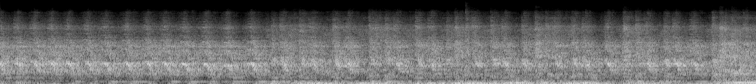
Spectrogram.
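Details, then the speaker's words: Diesel dually in 18°F cold, just caught after slow cranking: rough, uneven clatter; hard cold start, with the starter on its way out, only about three glow plugs working and flat batteries. "Well, there's three things this girl badly needs. Starter is on its way out. About three of the glow plugs work. And her batteries are shut."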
